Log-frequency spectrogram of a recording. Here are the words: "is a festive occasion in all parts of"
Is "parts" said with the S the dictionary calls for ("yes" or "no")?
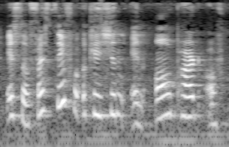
no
